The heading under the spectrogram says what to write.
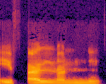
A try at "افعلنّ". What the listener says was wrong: ইফালানে টান দিতে হবে তো, ইফালানে টান দিতে হবে, ইফালানি ইফালনানি, এভাবে টান দিয়ে পড়তে হবে।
